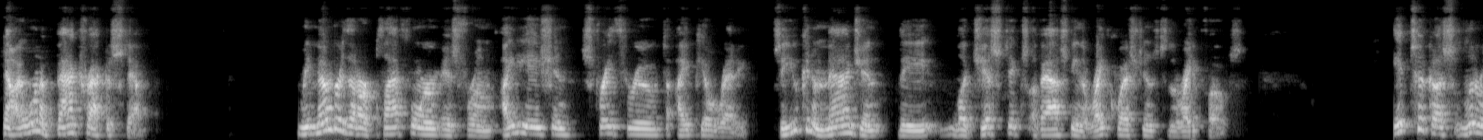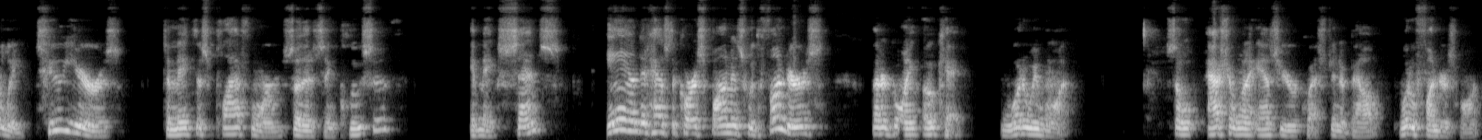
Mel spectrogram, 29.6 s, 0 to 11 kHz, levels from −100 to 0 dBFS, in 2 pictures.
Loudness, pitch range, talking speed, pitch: -22 LUFS, 125-170 Hz, 160 wpm, 145 Hz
